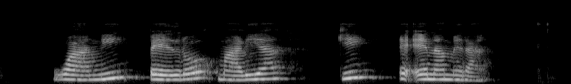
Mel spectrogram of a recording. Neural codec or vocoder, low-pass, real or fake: codec, 16 kHz, 4.8 kbps, FACodec; 7.2 kHz; fake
